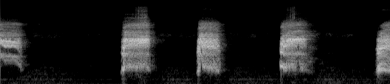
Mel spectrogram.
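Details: Green Pakistani rose-ringed parakeets, three talking birds kept together, giving loud, harsh, broad screeches about one second apart, each burst short and grating.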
